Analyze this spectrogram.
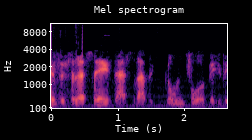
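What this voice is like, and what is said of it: Deep, sexy crooning voice. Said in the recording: “I'm going to talk to you in a real sexy way ... You have such a gay Barry White going on ... doing your Barry White voice”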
